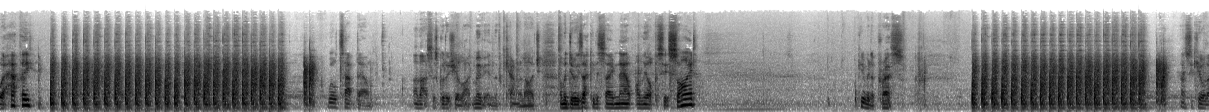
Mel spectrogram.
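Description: A hammer taps rapidly on a metal punch.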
